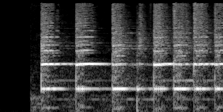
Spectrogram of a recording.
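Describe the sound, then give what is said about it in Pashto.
A school bell rung by hand at a ceremony opening the new school year in Afghanistan's cold regions, giving a run of rapid, repeated metallic strikes over a steady, bright ringing tone. “ولسمشر محمد اشرف غنی د شنبه په ورځ د ښوونځي د زنګ په کړنګولو سره د افغانستان په سړو سیمو کې د نوي تعلیمي کال پرانیسته وکړه”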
